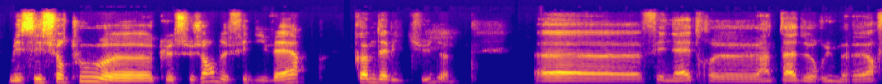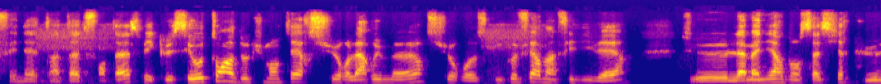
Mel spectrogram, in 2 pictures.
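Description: A man's voice: mid-range voice, moderate pace, darkish tone, no room sound. A man reviewing a documentary in a casual chat, hesitant with many fillers.

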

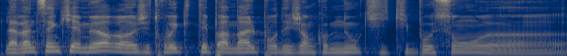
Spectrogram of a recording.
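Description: A man's voice: mid-range voice, fairly even intonation, normal speed, a little mellow. A man hosting a podcast in casual chat, rambling and hesitant, often repeating words as he goes. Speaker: podcast host.

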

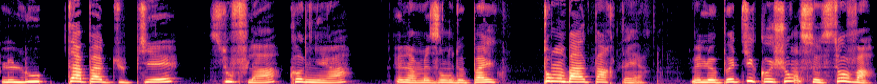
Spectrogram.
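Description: A woman reading a children's fairy tale aloud in an expressive, lively storytelling manner. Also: extremely high pitch.

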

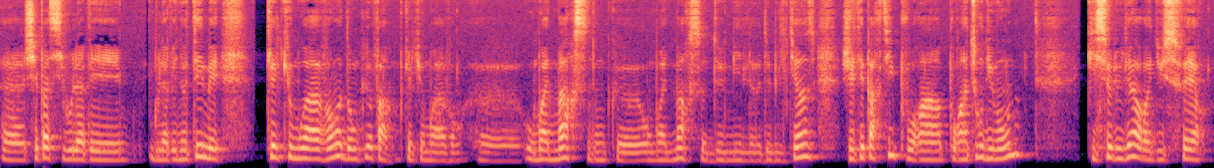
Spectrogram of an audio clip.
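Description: A middle-aged man talks fast as an interview guest, his voice husky and dark. He stumbles through fillers and restarts, circling back to finish his thoughts. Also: fairly high pitch, fairly even intonation. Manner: hesitant, many fillers and restarts. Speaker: ultra-distance runner guest. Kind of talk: interview answers.

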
